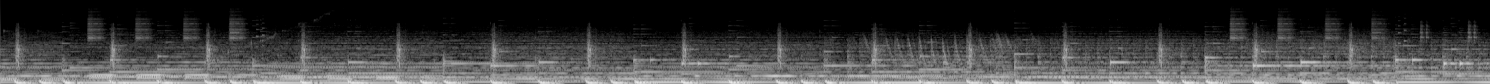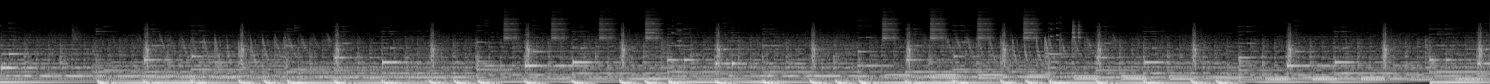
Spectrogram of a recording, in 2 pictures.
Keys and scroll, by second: 3.5 Up, 3.8 Up, 4.1 Up, 4.3 Up, 4.8 Down, 6.3 ctrl+-, 8.4 p, 10.3 ctrl+-, 11.0 ctrl+-, 16.3 ctrl+=, 17.8 ctrl+=, 21.4 ctrl+u, 21.7 Delete, 25.1 ctrl+-, 25.2 ctrl+-.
